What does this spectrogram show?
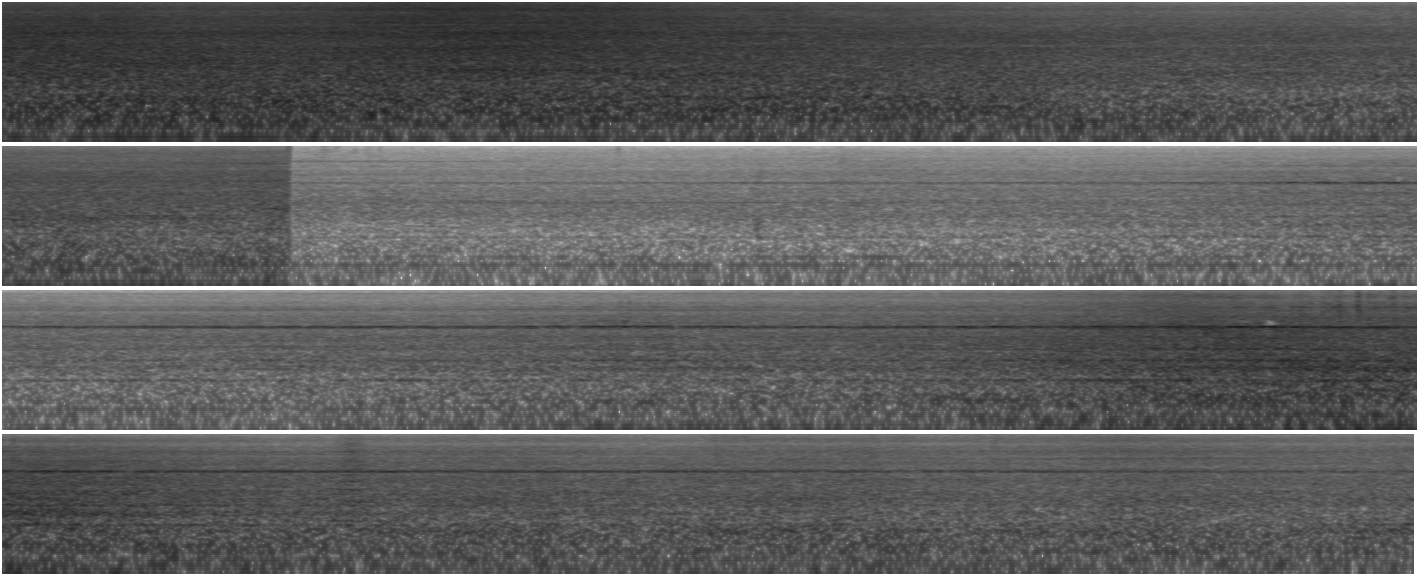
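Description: A diesel multiple unit running loudly alongside the platform, cut off abruptly about eight seconds in. Then a freight train of cement hopper wagons approaches and passes, loudest as its locomotive goes by about two-thirds of the way through, with a steady high squeal from the wheels over the second half.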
